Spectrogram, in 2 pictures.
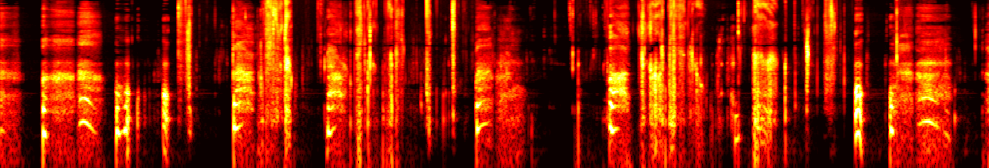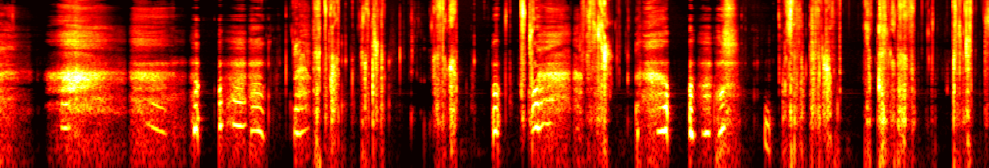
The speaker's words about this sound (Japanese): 飾りを舐められて、気持ちよくなっているはずだ。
